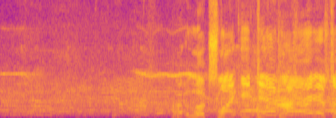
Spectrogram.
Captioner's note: crowd chatter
